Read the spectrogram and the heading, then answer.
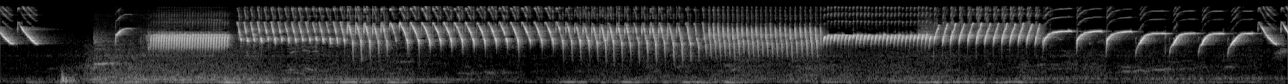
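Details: Canary giving a long cuit cuit style song for training young canaries: buzzy rolls, a dense rapid trill, a sustained buzzy stretch, then ringing swooping notes, with a low hum underneath.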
